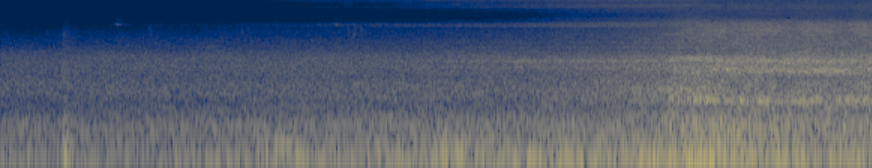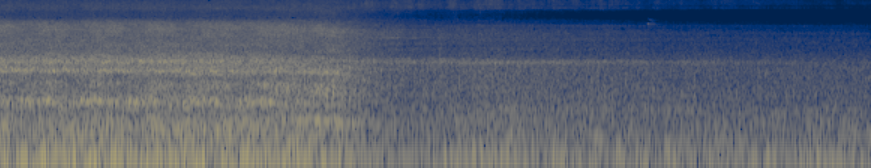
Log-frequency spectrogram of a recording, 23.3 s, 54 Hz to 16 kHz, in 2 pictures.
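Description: GWR Class 800 Intercity Express Train passing at speed. It grows louder as it approaches, then gives a loud rush of wheels on rail with a steady high whine for about seven seconds as the carriages go by. The sound drops off sharply as the rear of the train passes.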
